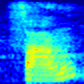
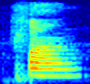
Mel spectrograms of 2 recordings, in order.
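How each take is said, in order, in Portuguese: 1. É dito com o segundo tom. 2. É dito com o primeiro tom. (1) "é o segundo tom" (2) "esse caractere se lê no primeiro tom"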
